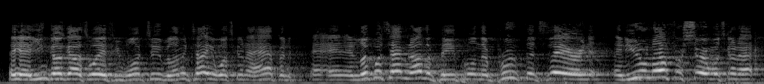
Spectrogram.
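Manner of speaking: the devil talking you out of God's way, loud; tempting Satan. Acted. Preacher voicing Satan to young people, loud and pushy.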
